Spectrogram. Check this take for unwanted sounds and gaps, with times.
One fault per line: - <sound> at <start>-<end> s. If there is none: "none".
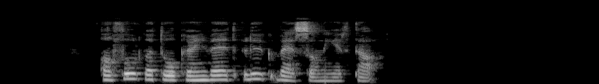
none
